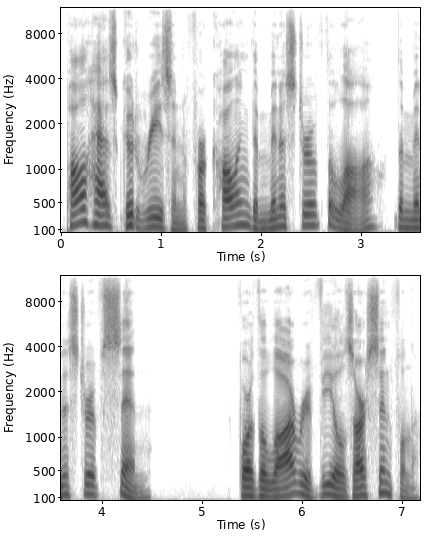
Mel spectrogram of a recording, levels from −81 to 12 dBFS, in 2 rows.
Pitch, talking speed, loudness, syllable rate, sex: 125 Hz, 175 wpm, -19 LUFS, 4.8 syllables/s, male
